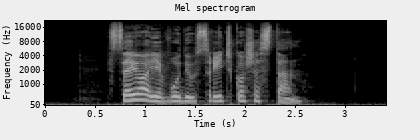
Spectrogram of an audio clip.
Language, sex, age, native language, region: Slovenian, female, 18-29, Slovenian, Gorenjska region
